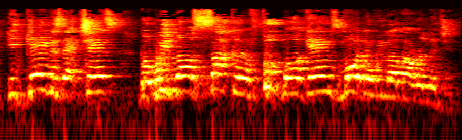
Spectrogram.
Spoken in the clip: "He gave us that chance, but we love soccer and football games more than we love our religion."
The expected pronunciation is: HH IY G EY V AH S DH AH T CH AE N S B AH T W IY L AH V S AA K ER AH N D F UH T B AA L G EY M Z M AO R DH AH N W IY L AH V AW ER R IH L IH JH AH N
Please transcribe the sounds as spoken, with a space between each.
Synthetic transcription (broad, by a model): HH IY G EY V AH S DH AH T CH AE N S B AH T W IY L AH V S AA K ER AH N F UH T B AA L G EY M Z M AO R DH AH N W IY L AH V AW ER R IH L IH JH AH N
